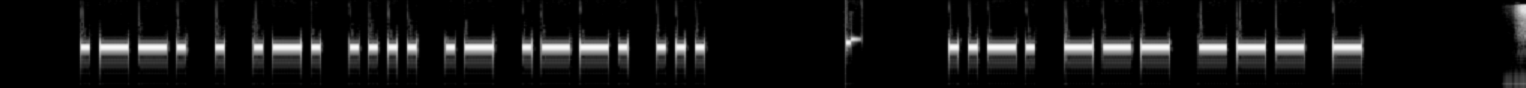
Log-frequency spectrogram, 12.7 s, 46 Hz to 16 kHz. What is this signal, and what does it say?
Morse code, heard as a keyed tone, about 15 wpm, 700 Hz. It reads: PERHAPS FOOT
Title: Sentences from Top 500 Words - New Word Drill - 15wpm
